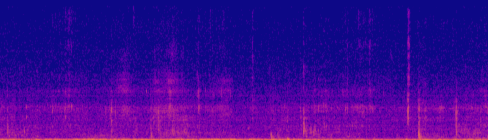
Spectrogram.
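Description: Double-bladed paddles dipping and splashing as a tandem sit-on-top kayak is paddled, with a few sharp knocks spread through the strokes over a steady low rumble.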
